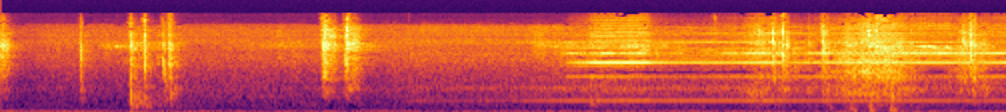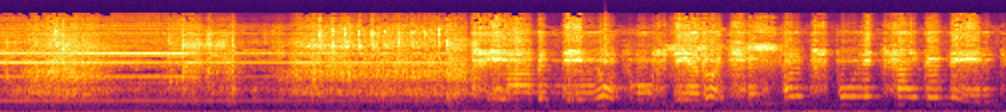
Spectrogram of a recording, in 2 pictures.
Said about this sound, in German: Dieser Podcast wird nämlich präsentiert von dem guten alten Telefon mit der Wählscheibe.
